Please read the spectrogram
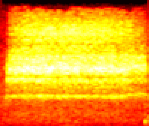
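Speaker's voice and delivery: a long breathy "sh-" alone; whispered sh sound. Shown as a demonstration. Teacher giving the first sound of the word. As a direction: hiss out just the sh. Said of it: "It says".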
